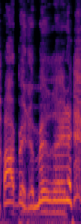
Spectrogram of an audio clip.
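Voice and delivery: mock outrage, very high-pitched; Stone Cold. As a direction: imitate a furious wrestler wailing in indignation. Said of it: "the way Austin was mad".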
